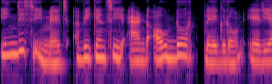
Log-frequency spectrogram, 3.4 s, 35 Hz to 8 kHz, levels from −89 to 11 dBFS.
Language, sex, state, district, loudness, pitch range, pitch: English, male, Karnataka, Bangalore, -22 LUFS, 155-220 Hz, 195 Hz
